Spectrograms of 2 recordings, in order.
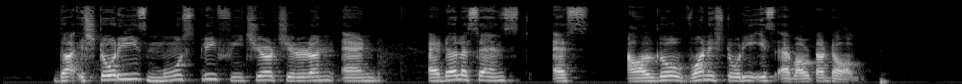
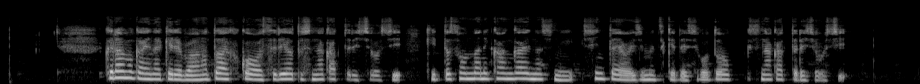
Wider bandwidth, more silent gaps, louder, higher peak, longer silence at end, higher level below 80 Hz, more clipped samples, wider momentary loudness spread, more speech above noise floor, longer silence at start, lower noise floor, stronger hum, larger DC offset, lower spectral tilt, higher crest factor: first, 16.5 kHz vs 10 kHz; neither; first, -18 LUFS vs -25 LUFS; first, -2 dBFS vs -6 dBFS; about the same, 0.75 s vs 0.75 s; first, -56 dBFS vs -78 dBFS; neither; about the same, 10 LU vs 10 LU; first, 50 dB vs 40 dB; about the same, 0.55 s vs 0.6 s; first, -68 dBFS vs -64 dBFS; neither; neither; about the same, -5 dB/octave vs -4.5 dB/octave; about the same, 18 dB vs 20 dB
